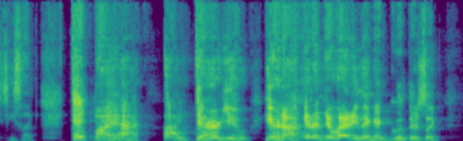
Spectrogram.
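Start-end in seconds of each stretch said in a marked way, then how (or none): 0.7-3.7 put-on shrill, very high, loud child's scream. Retelling a front-row kid's taunt before the match: imitating a kid screaming. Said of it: "He's screaming in Gunther's face".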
